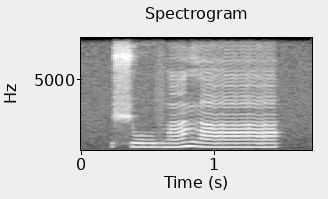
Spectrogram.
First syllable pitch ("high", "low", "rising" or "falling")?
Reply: low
